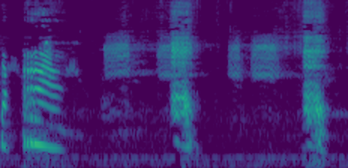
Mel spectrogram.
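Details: Black francolin (Francolinus francolinus) giving a quick run of harsh, grating, hissy notes, about four in two seconds, after a brief descending voice-like sound at the start.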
